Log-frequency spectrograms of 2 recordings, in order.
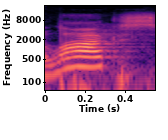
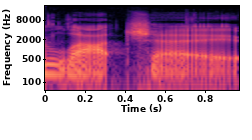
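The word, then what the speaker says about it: Laxe: It's pronounced Oliver Latche or something. That's how the That's how the Q&A moderator was saying it. It's like Oliver Latte.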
